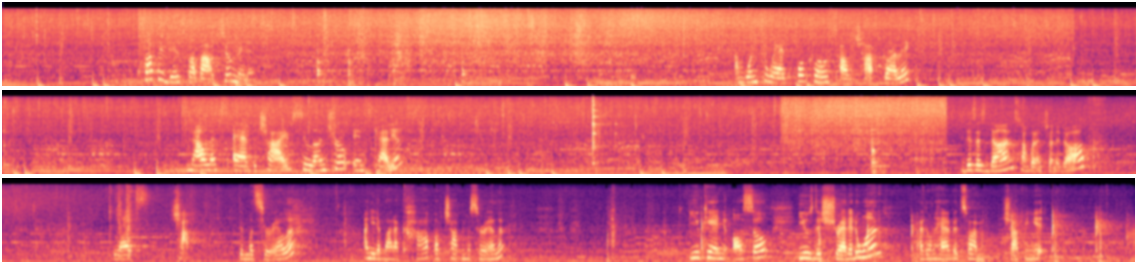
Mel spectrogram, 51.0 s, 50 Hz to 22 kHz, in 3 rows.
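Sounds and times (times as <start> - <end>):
onion and sausage sizzling in oil: 0.0 - 34.7
wooden spatula scraping a pan: 4.7 - 7.2.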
